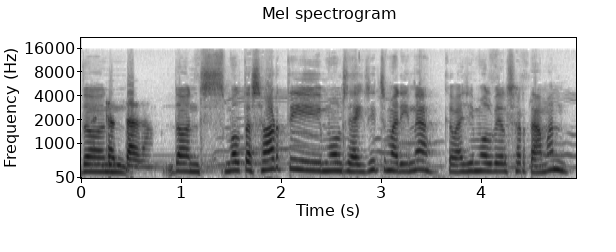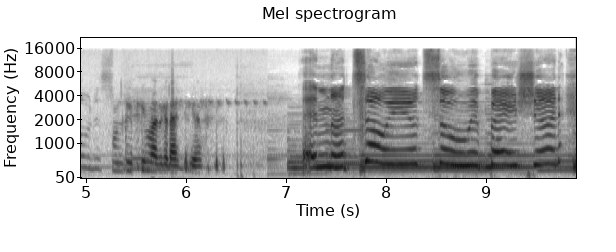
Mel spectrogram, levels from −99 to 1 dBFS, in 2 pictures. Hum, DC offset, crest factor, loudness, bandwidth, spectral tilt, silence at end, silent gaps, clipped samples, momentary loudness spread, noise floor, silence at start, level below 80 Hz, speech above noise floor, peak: none; under 0.1%; 14 dB; -15 LUFS; 15.5 kHz; -3.5 dB/octave; 0 s; none; under 0.1%; 12 LU; -44 dBFS; 0 s; -58 dBFS; 28 dB; -2 dBFS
